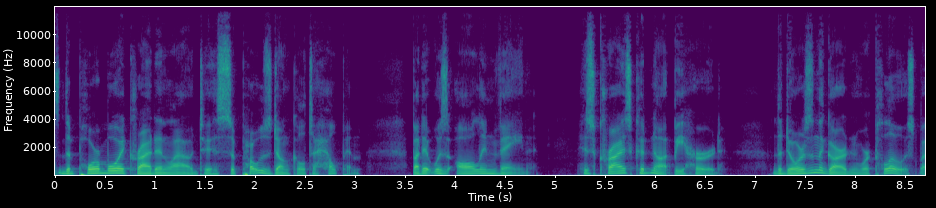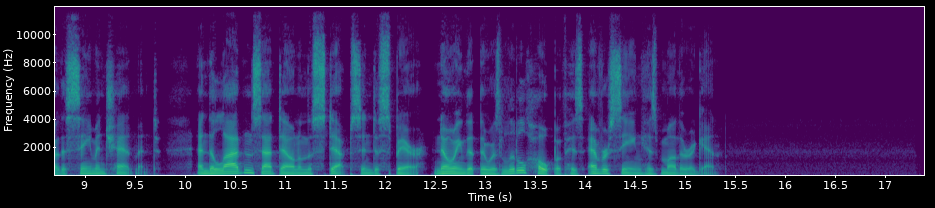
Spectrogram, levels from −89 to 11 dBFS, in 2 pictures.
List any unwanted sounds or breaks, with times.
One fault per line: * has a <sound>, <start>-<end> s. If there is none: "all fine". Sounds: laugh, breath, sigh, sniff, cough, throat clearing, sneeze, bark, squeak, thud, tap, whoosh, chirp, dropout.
all fine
